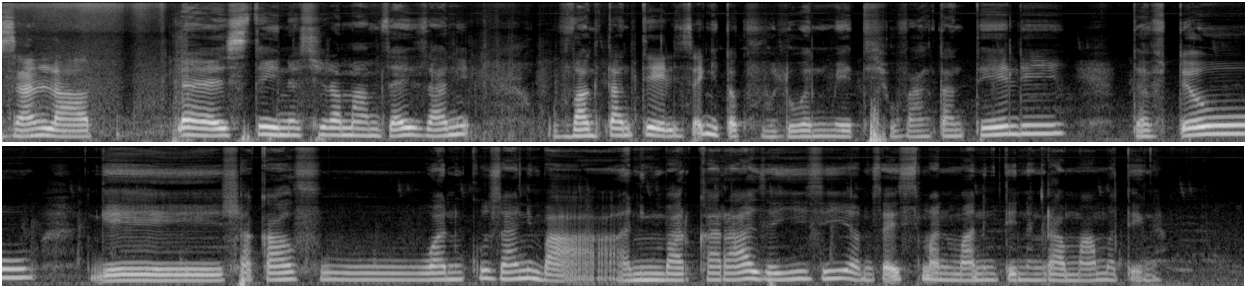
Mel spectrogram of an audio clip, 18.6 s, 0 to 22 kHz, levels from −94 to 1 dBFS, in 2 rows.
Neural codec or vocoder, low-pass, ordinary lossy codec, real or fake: none; none; none; real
